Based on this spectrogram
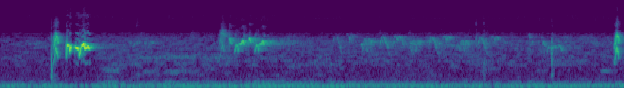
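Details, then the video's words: Sooty-headed bulbul singing: two short bursts of bright, bubbly chirps roughly a second and a half apart, then a thin wavering twitter and a final sharp note, over a steady low hum. "Burung kutilang gacor"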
